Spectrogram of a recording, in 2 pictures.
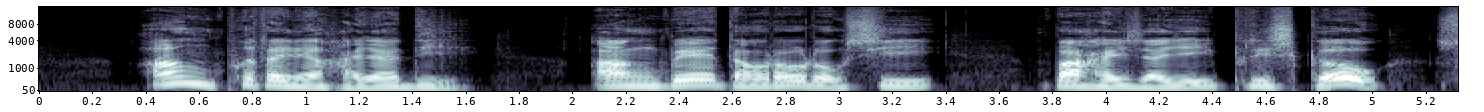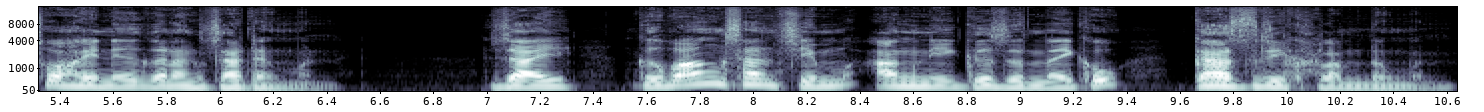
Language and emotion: Bodo, angry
